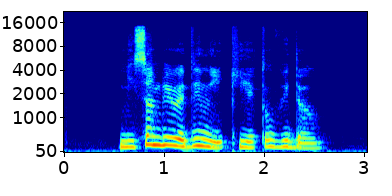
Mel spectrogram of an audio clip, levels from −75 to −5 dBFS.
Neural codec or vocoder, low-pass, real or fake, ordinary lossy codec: codec, 44.1 kHz, 2.6 kbps, DAC; 14.4 kHz; fake; none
